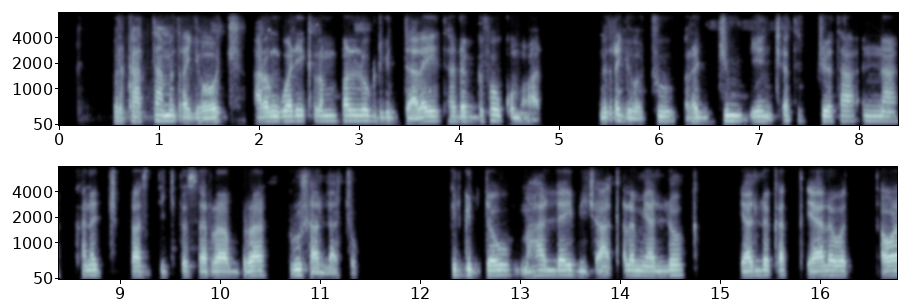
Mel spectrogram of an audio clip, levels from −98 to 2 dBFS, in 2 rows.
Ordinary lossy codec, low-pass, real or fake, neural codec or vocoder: Opus, 32 kbps; 7.2 kHz; real; none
